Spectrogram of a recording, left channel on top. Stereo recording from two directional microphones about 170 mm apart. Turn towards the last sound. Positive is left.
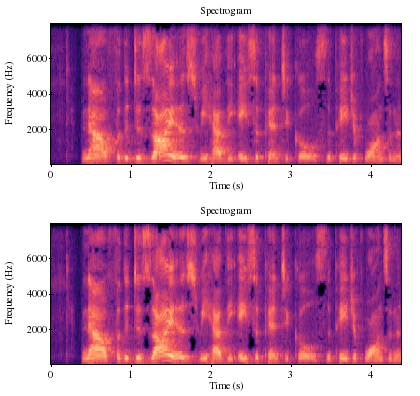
turn(degrees=-35)  # may be behind; listen again after turning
